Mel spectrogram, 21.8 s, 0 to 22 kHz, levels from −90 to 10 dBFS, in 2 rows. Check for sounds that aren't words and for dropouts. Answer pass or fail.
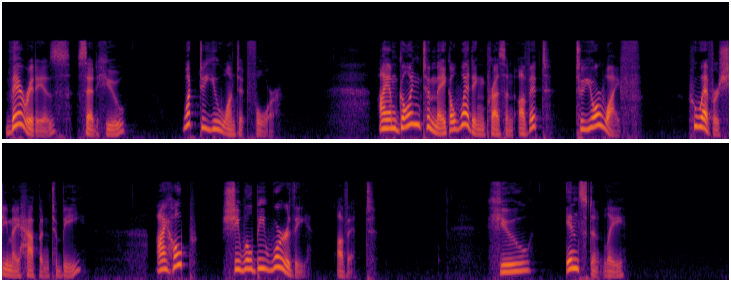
pass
